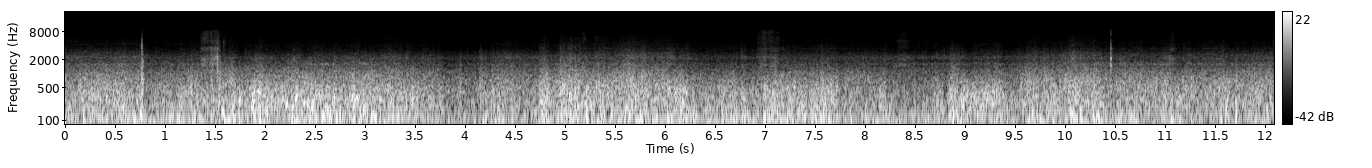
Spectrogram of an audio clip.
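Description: Storm wind buffeting the microphone with a steady, heavy rumble, over small wind-driven waves breaking and washing onto a gravel lake shore.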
